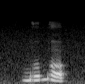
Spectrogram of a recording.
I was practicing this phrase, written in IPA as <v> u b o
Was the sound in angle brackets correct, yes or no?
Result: no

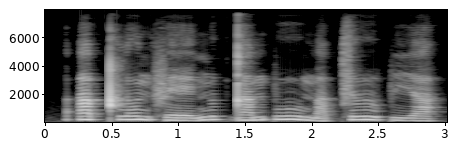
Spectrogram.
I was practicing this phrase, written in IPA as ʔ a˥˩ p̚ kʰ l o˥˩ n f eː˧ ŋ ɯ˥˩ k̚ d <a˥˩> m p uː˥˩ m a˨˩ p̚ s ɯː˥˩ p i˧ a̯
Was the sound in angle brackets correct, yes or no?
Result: no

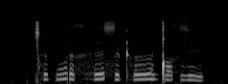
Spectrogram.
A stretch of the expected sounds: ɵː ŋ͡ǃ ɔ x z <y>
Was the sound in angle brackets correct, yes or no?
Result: yes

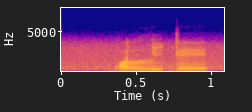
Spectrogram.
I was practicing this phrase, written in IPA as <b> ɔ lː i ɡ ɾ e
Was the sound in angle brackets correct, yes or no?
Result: yes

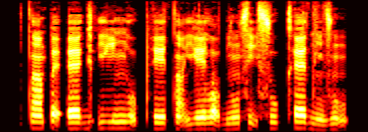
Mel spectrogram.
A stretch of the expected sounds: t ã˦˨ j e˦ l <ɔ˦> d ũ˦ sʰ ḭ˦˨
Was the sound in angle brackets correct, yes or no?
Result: no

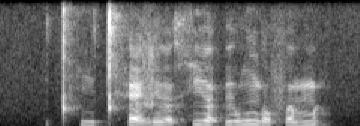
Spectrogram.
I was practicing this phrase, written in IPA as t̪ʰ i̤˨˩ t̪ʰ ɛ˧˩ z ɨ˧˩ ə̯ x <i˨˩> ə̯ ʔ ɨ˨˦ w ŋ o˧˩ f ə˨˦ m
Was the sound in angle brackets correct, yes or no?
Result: no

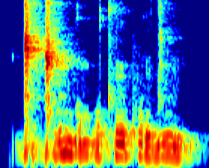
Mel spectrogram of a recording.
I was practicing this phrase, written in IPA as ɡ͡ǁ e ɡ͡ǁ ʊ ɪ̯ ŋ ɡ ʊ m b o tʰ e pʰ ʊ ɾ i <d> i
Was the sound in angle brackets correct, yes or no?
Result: yes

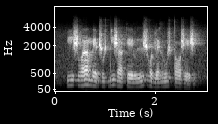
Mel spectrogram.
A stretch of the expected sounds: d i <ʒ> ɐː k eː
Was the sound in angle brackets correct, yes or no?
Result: yes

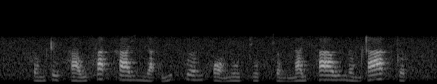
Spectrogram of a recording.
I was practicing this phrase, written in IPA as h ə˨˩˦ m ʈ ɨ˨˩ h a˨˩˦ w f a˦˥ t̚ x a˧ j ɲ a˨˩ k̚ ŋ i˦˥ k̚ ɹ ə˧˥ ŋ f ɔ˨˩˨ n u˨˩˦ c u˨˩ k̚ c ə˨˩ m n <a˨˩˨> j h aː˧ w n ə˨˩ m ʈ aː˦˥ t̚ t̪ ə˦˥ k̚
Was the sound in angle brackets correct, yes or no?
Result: no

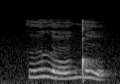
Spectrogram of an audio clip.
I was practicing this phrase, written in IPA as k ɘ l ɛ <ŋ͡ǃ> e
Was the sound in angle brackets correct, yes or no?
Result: yes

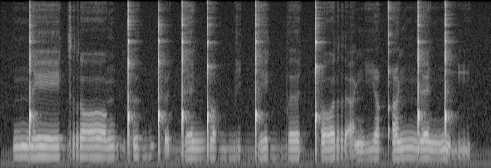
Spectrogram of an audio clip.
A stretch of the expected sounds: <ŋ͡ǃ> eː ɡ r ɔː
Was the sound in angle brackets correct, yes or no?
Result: yes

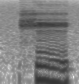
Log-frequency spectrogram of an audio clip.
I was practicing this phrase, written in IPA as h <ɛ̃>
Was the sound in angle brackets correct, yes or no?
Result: no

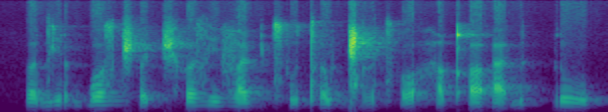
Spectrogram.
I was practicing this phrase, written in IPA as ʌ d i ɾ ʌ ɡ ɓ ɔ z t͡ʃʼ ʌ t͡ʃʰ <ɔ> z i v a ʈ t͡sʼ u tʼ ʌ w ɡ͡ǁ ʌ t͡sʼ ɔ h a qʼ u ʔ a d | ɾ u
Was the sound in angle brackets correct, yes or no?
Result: no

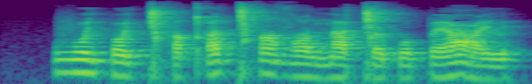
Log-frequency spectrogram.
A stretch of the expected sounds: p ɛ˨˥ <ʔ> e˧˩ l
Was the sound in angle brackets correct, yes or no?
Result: no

